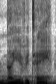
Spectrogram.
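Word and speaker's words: naïveté: Your naivety, or naivete, I think that's the proper way to pronounce it, is probably something you should invest more time in.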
